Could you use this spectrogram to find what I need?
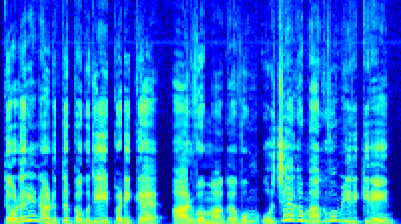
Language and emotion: Tamil, happy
